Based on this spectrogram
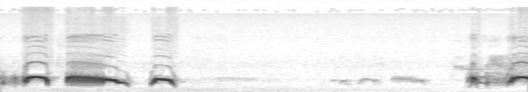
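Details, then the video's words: Deep, hollow cooing from a spotted dove in the giọng đồng song style: a short note, a long falling coo and a clipped final note, then silence before the phrase starts again. "Cu gáy giọng đồng"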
